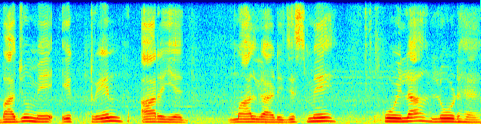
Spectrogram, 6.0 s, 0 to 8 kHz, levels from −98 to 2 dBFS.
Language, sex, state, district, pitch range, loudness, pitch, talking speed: Hindi, male, Madhya Pradesh, Katni, 165-205 Hz, -13 LUFS, 175 Hz, 120 wpm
